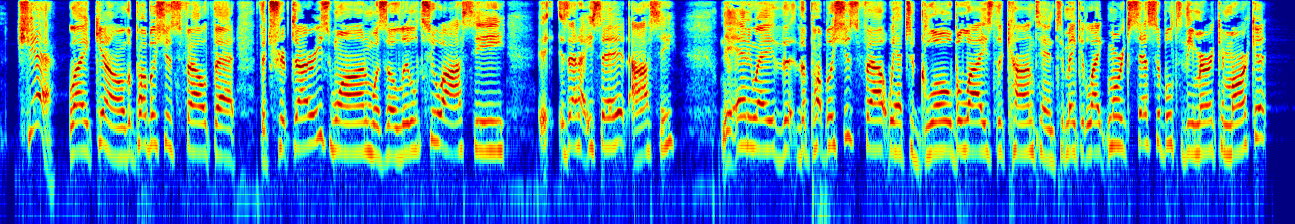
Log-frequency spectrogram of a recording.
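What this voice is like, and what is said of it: Fake American accent. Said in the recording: “a fake American accent”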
